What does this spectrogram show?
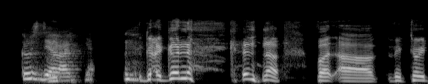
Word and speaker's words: Gruzdieva: It's Gruzdieva. Gruzdieva, yeah.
